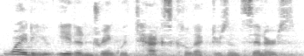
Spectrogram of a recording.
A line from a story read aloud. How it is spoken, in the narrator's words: the Pharisees and their scribes grumbled at his disciples, saying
